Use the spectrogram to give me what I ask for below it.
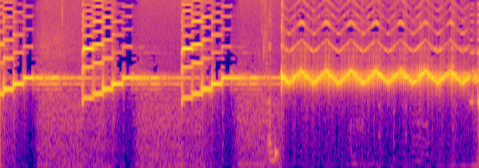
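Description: Firefighter's motion-sensing alarm device beeping: bursts of rising chirped beeps repeat a few times, then give way to a continuous, loud, high warbling tone as the alarm grows more intense.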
